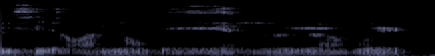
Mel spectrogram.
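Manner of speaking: a hushed whisper of defeat; retold whisper that it's all over; whispered to himself. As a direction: whisper it like a private thought.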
